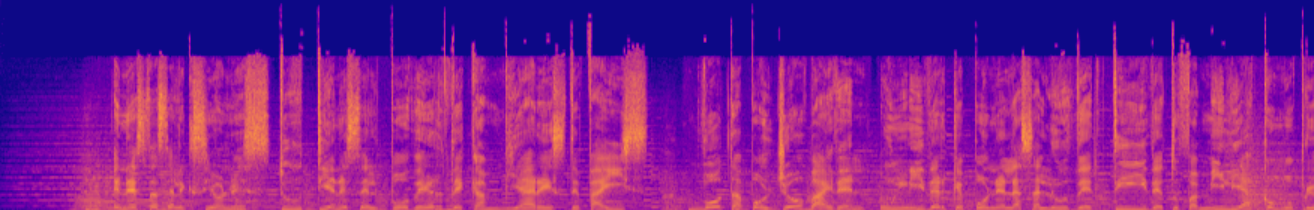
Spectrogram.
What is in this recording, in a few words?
spanish political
